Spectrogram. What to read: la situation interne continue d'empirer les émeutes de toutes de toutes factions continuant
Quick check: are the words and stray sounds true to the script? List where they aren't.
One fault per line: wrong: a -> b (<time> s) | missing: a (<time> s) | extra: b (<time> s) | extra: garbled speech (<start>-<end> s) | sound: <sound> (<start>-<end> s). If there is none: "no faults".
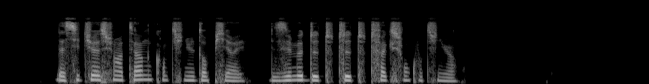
no faults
